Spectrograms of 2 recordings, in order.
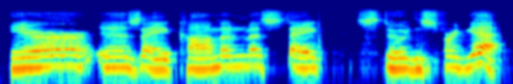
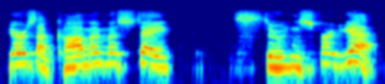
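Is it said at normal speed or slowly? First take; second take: slowly; normal speed. First: It is said slowly. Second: It is said at normal speed.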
